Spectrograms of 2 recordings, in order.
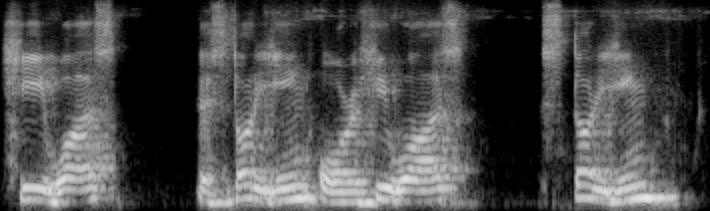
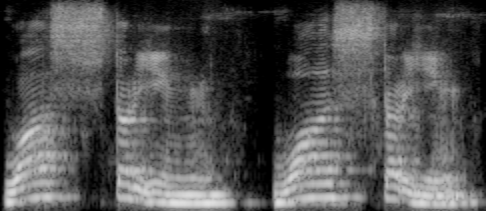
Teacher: So try to use the linking, try to use the liaison, was studying. So use the same S sound, all right, and no pause.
